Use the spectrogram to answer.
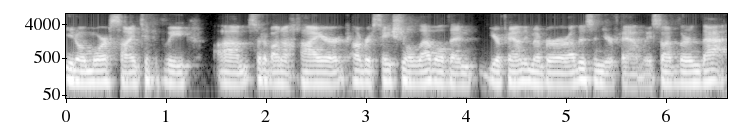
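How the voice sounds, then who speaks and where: With a Canadian accent, a man speaks at a very fast pace. His pitch sits in the medium range. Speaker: pediatric resident physician. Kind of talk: casual interview chat. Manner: talkative.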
